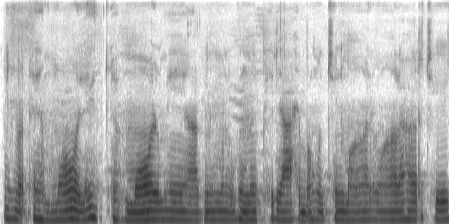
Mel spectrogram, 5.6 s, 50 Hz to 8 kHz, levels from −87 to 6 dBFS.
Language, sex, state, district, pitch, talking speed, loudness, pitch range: Chhattisgarhi, male, Chhattisgarh, Bilaspur, 115 Hz, 205 wpm, -19 LUFS, 115-120 Hz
